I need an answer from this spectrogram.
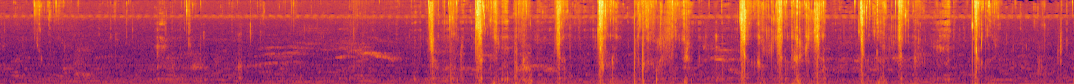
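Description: Close-up eating sounds of a mouthful of rice noodles being chewed: quiet and soft for the first few seconds, then a dense run of sharp, wet mouth clicks and smacks from about five seconds in until near the end.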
